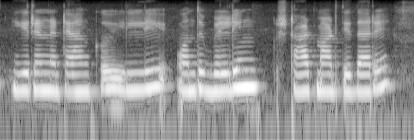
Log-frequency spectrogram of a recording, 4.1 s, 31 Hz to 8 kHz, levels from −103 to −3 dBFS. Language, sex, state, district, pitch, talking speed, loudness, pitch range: Kannada, female, Karnataka, Koppal, 215 Hz, 100 wpm, -14 LUFS, 210-235 Hz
